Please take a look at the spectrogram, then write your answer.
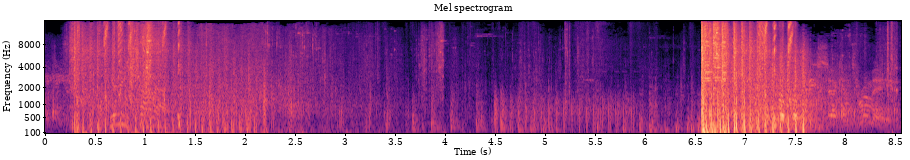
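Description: Automatic gunfire in the Apex Legends battle royale game rattles in rapid close bursts, a long volley, scattered shots and softer footsteps, then a second loud burst near the end, with a voice talking in between.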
